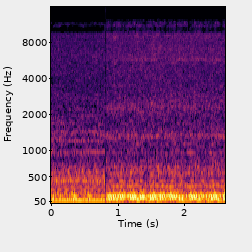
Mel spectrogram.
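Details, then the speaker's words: Car with fuel pump control module bypass, idling for quite a while: deep steady rumble with a slight lift, even firing, no misses or knocks; the bypass wire and ground stay cool. Normal idle. "all right so the car's been idling for quite a while now and the wire is not hot ground isn't hot"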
